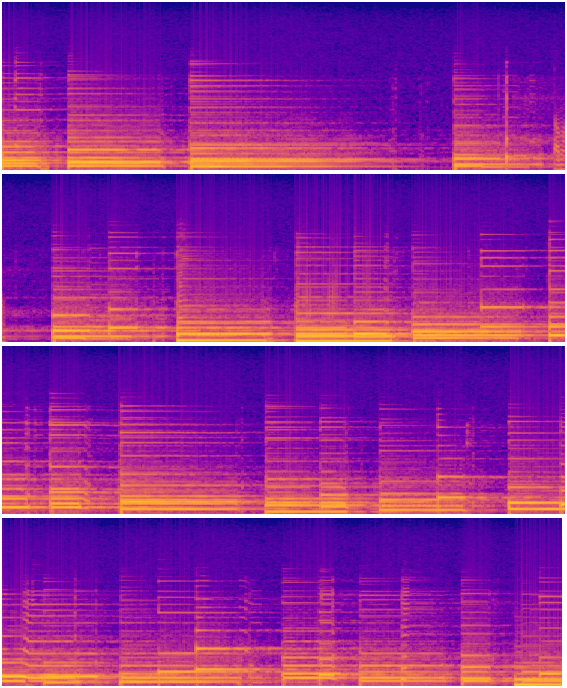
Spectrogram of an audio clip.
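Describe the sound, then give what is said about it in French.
Electric guitar strummed back and forth with the fingers, demonstrated for beginners, chords ringing in a steady rhythm with brief pauses between passages; bright, moderately loud, with no talking over it. “on peut même faire l'aller-retour avec les doigts comme ceci”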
